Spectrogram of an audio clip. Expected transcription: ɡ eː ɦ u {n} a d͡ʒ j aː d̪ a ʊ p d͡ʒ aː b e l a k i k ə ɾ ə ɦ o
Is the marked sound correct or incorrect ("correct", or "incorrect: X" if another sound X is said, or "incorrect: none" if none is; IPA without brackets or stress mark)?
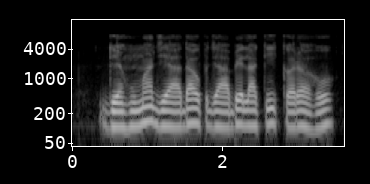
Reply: incorrect: m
